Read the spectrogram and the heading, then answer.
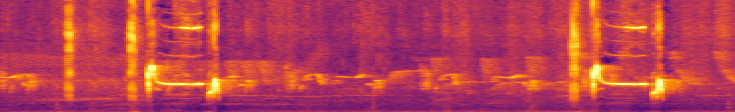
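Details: Prinia's 'spicy' song meant to make nearby prinias respond quickly: two strong click-whistle-click phrases about three seconds apart, with a scatter of soft high chips in between.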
